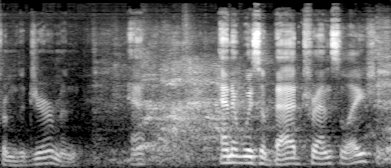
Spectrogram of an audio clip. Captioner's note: laughter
